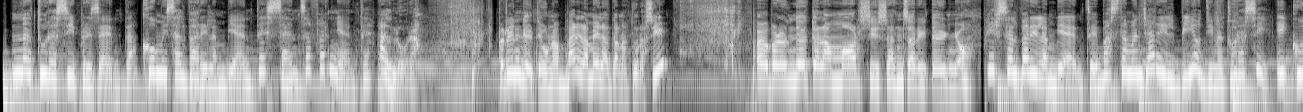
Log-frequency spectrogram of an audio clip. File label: Spot; NaturaSi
